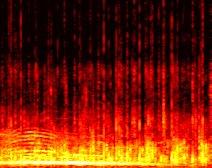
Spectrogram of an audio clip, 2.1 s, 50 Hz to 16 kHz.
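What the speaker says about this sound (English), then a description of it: "a round of applause for Ocean Alexander" A crowd at the Fort Lauderdale International Boat Show applauds the Best in Show winner, Ocean Alexander, with its 35R yacht. Clapping and cheering sit under amplified music and a ringing tone, fading slightly toward the end.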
